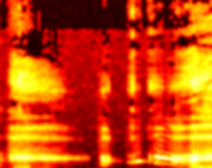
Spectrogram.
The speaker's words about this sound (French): Et Jésus bâilla.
